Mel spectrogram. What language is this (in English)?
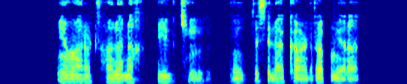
Indus Kohistani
